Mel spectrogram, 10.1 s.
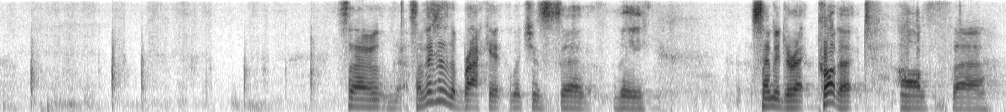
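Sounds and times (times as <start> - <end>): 
writing on a board during a mathematics lecture: 0.0 - 3.4
speech: 3.4 - 6.7, 7.5 - 10.0.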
